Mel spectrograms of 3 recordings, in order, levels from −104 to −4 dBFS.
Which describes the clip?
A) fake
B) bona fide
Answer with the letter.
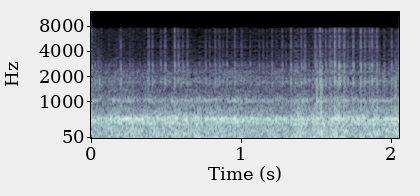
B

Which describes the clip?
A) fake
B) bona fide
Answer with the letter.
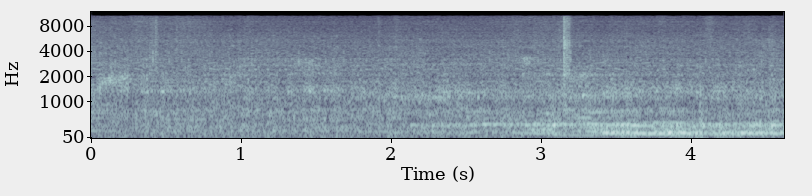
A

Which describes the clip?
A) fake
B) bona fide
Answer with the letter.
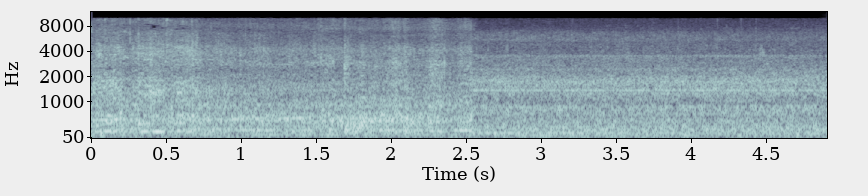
B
